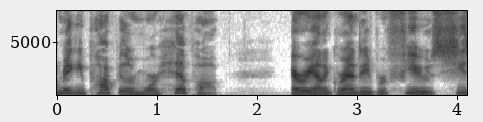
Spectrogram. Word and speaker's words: Grande: it's pronounced Grand yeah it's like you know when you order from Starbucks they call it a grande right you're right it's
